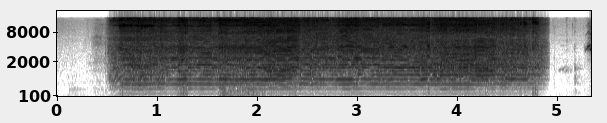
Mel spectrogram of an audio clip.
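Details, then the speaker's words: Partial knee replacement on a right knee: an oscillating bone saw takes 8 mm off the posterior femoral condyle in flexion, giving a harsh, buzzing, steady-pitched noise for about four seconds. "We take our 8 back, place that in the flexion space, and then we are going to take 8 millimeters off of the posterior femoral condyle."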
